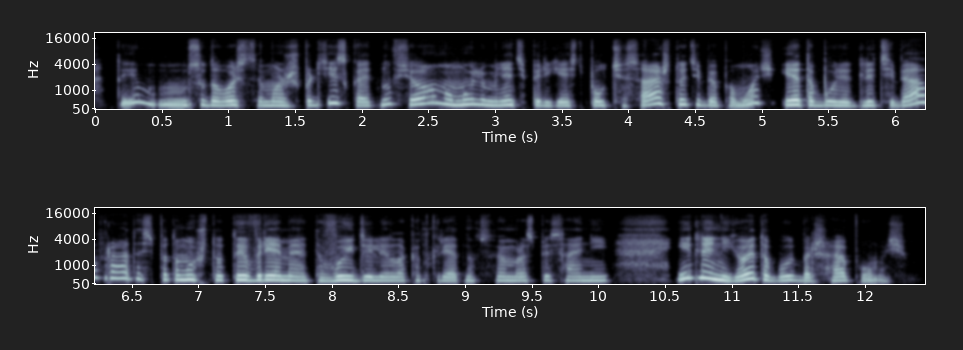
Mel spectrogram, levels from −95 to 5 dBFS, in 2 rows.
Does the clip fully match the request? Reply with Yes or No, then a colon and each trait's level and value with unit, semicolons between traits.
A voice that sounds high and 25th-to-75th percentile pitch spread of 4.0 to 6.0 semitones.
No: high, 215 Hz; average, 3.6 semitones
